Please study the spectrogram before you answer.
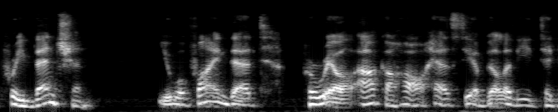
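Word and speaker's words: perillyl: there is inside lavender a chemotherapy agent called peril alcohol that's spelled p e r i l l y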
